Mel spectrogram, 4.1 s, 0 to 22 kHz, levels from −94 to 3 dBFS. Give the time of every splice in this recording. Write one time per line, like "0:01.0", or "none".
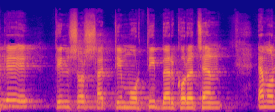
none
